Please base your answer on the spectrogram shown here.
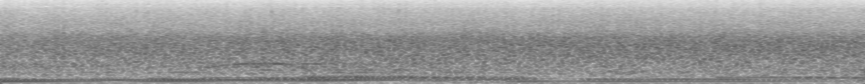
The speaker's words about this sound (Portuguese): Está chovendo aqui em Cachoeira Paulista e com muitos raios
